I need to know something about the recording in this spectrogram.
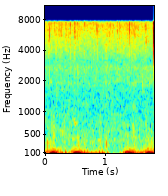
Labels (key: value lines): label: biophony
recorder: SoundTrap 300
